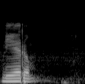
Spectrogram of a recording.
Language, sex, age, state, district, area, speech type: Tamil, male, 18-30, Tamil Nadu, Tiruppur, rural, read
